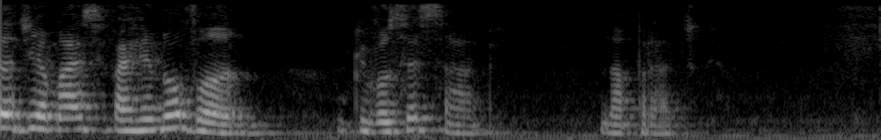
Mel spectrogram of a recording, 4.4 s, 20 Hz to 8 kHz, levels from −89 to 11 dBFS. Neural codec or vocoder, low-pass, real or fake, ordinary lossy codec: codec, 16 kHz, 8 kbps, FunCodec, trained on Chinese and English, 25 frames a second; 7.2 kHz; fake; Opus, 64 kbps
